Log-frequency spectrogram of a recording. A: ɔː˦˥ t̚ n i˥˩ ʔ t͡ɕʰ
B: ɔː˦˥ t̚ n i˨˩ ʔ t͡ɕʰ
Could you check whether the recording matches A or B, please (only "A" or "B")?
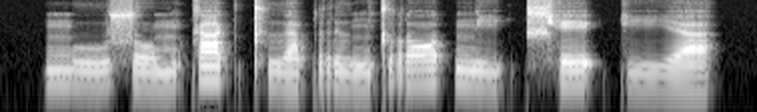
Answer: B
